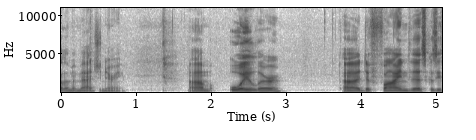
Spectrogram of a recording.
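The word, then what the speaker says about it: Euler: and don't be confused his name is said Oiler like the oil you put in your car to keep it lubricated um it's the proper way to say his name all right so let's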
